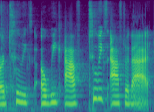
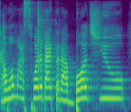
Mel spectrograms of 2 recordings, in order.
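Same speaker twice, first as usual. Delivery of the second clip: hurt demand; 7 semitones higher than usual. Retold or imitated. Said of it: "but I was so hurt".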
